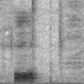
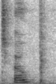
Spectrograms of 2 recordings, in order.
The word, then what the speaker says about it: taupe: need to pronounce something i say top but i guess it's taupe top top top that's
